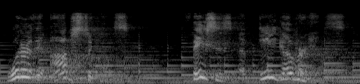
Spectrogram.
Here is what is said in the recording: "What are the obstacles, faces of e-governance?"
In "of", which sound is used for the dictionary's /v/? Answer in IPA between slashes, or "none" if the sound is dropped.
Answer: /v/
